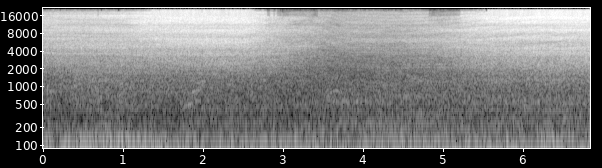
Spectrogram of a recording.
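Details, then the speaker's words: Mitsubishi Pajero on a trip, engine running: steady loud hiss of escaping steam over low engine rumble; small leak at radiator top tank, coolant venting from one side where the top has loosened. "അടുപ്പിച്ച് നല്ല sound വരുമല്ലോ. പുള്ളി എന്തോ പറഞ്ഞ റേഡിയേറ്ററിൻ്റെ top complaint ആണല്ലേ?"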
